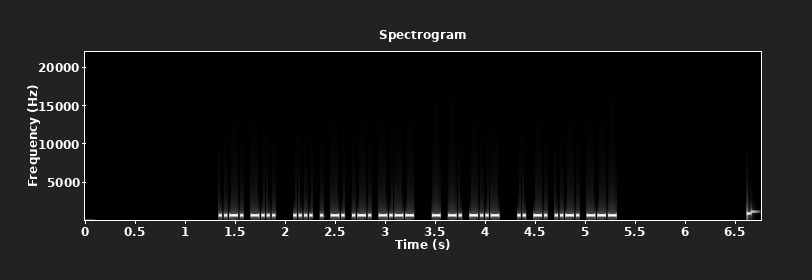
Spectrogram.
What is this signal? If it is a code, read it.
Morse code, heard as a keyed tone, about 41 wpm, 700 Hz. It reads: FB HENRY TNX INFO
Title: Practice QSO - Exchange 3 - More Info - 45wpm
